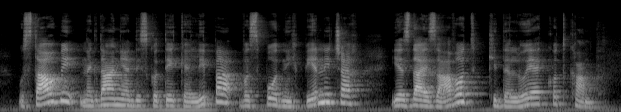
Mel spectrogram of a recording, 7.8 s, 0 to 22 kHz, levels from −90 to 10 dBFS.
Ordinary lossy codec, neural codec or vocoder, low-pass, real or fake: none; none; 14.4 kHz; real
